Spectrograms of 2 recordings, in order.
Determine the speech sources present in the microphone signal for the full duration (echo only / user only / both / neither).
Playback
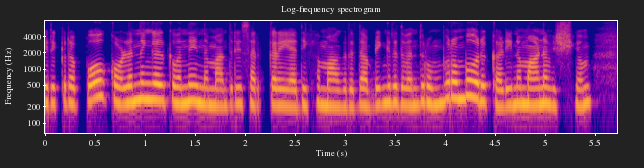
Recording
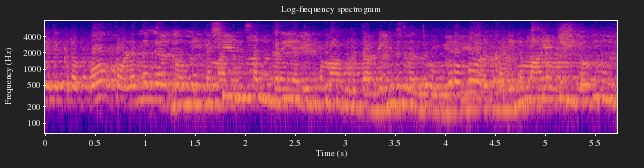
both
